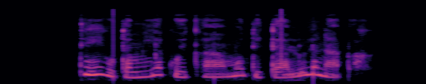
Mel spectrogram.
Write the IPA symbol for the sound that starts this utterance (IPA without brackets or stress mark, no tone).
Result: t̪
